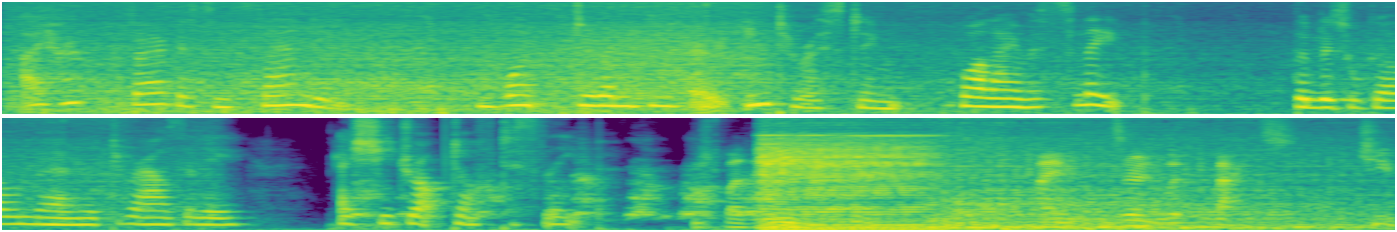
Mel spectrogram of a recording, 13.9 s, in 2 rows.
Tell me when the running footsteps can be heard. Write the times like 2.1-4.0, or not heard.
not heard.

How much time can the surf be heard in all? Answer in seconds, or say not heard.
8 s.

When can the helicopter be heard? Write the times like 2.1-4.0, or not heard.
10.7-13.8.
